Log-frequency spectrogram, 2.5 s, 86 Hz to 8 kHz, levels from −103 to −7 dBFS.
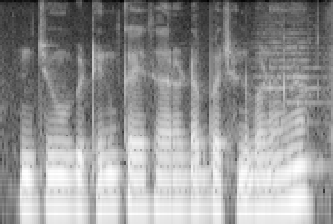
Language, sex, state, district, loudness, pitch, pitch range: Hindi, male, Uttarakhand, Tehri Garhwal, -16 LUFS, 115 Hz, 110-115 Hz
